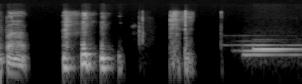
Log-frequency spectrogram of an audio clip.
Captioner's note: chuckles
